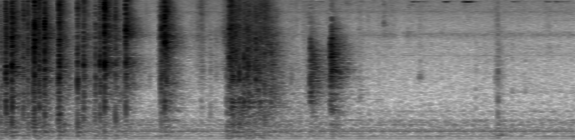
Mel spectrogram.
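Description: Tarot cards being shuffled and handled on a table: a fast run of flicking clicks for about a second, then a few separate snaps and a short sliding rustle as cards are laid down.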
